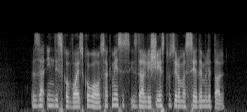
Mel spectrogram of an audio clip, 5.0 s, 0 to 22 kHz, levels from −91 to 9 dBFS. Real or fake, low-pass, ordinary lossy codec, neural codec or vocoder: fake; 7.2 kHz; none; codec, 16 kHz, 0.8 kbps, ZipCodec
